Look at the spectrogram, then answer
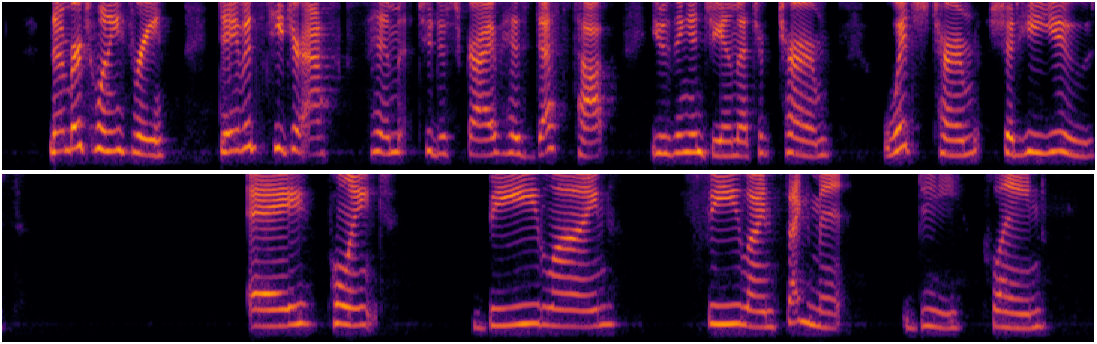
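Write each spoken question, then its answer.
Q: Which term should he use?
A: D: plane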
